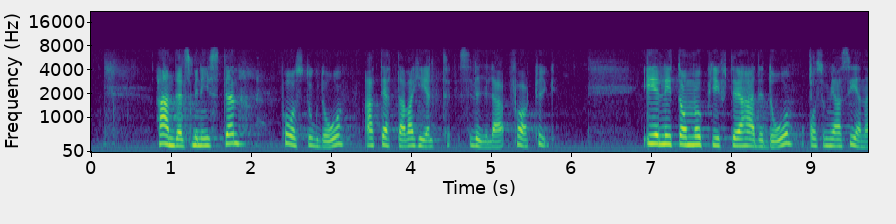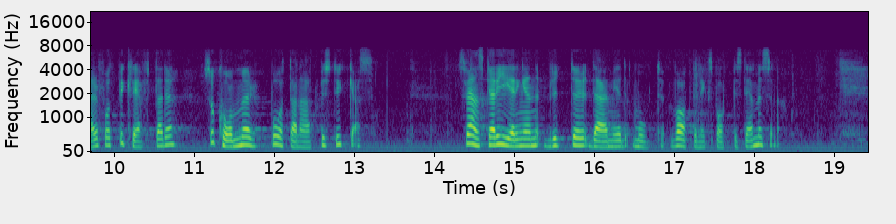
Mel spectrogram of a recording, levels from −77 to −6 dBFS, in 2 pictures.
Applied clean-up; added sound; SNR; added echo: none; none; none; none.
